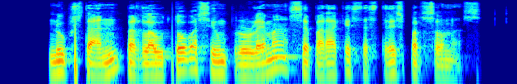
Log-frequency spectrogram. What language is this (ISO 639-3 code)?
cat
